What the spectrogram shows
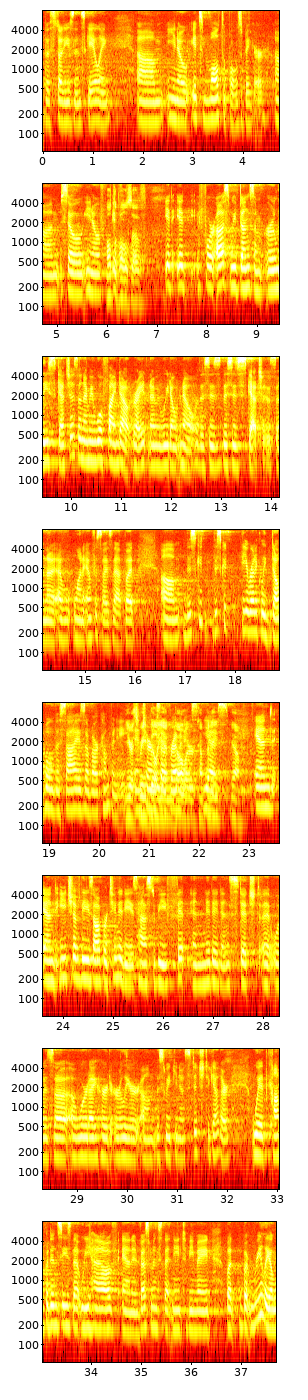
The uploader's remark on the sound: The best of live interviews from GreenBiz events.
